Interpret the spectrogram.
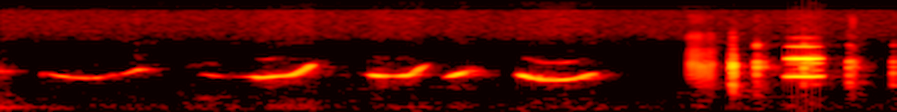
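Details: Pet green rose-ringed parakeet, kept as a talking bird, giving a short series of clear whistled notes that swoop and slur upward, followed by a few sharp clicks and a squeaky burst in a small room.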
